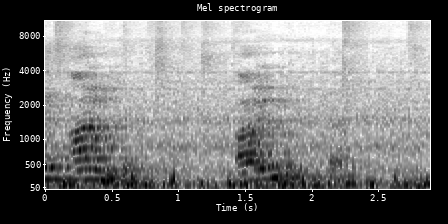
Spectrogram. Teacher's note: अनुस्वार का उच्चारण जो होता है वह नाक से किया जाता है।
